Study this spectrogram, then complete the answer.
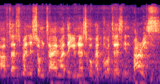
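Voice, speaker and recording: The speaker has a Ghanaian accent, and noticeable background noise runs underneath. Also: man. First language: Ghanaian language. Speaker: UN agency director. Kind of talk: formal speech. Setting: exhibition launch event with audience.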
